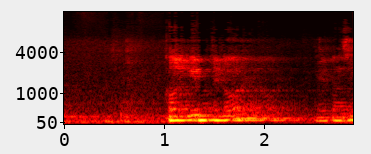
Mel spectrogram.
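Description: A man speaks loudly through a loudspeaker.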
